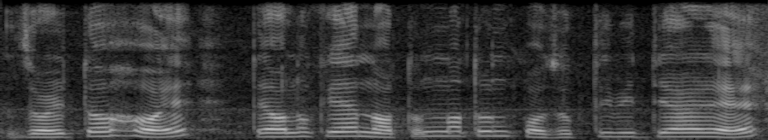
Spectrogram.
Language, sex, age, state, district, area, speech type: Assamese, female, 45-60, Assam, Dhemaji, rural, spontaneous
